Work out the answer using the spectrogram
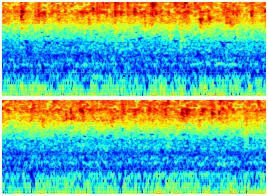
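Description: Oil sizzling steadily on a hot tawa around semolina-coated bitter gourd slices shallow-frying, fresh oil just added over the flipped pieces.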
